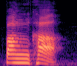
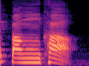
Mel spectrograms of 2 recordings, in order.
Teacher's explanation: پنکھا نہیں بولتے ہیں، پنکھا بولیں گے تو اظہار ہوگا، پنکھا بولتے ہیں تو نون چھپتا ہے، اخفا ہوتا ہے نون کا۔ تو زبان کو ہمیں نون کے مخرج میں نہیں لگانا ہے، ہوا میں رہے گی ہماری زبان، ٹکرائے گی نہیں جا کر کے، تب اخفا ہوگا۔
